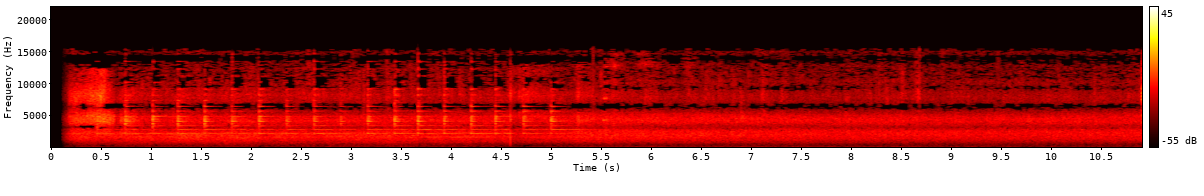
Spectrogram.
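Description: Railroad grade-crossing bell ringing at about four strikes a second, then stopping about five seconds in, over a steady hiss of rain.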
